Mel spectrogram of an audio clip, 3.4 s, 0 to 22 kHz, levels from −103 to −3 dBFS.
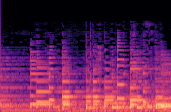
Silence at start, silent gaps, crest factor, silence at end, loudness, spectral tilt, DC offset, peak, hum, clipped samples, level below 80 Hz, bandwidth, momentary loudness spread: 0 s; none; 14 dB; 0 s; -25 LUFS; -9 dB/octave; under 0.1%; -10 dBFS; none; under 0.1%; -44 dBFS; 7 kHz; 10 LU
